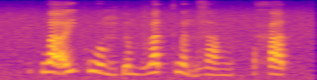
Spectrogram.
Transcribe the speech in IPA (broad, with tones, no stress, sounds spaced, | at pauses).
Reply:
h w a̰ː˧˥ j k w o˧˩ ŋ ɗ ə̤˨˩ m v a˦˥ t̚ k w ə̰˧˨ n z a̤˨˩ ŋ | x a˨˩ t̚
